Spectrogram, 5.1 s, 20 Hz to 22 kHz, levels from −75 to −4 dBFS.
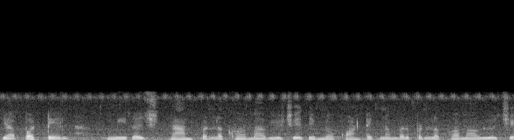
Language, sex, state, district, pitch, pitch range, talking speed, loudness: Gujarati, female, Gujarat, Valsad, 220 Hz, 205-225 Hz, 165 wpm, -19 LUFS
